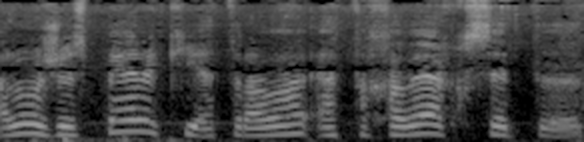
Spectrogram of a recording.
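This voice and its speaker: A woman with an Italian accent speaks at a very slow pace with ordinary pitch variation. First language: Italian (speaking French). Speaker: mother of a beatified young man. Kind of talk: video message to a congress. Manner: halting, many hesitations.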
